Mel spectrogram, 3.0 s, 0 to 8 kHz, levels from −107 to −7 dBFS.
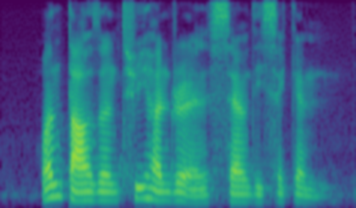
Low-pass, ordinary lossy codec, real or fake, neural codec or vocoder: none; none; fake; codec, 16 kHz, 8 kbps, FunCodec, trained on Chinese and English, 25 frames a second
